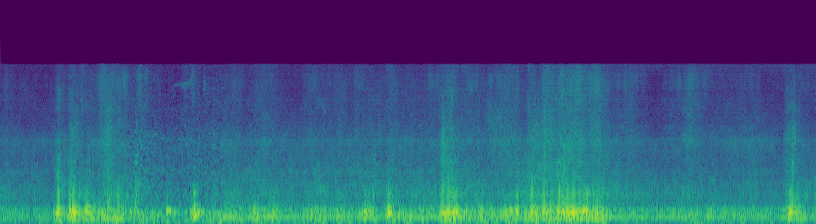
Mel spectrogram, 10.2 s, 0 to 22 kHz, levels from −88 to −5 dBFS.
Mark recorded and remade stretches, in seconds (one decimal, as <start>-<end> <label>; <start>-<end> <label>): 0.0-1.6 remade; 1.6-2.8 recorded; 2.8-10.2 remade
